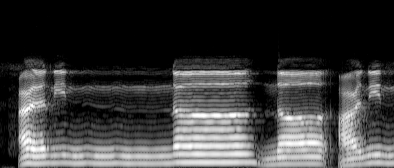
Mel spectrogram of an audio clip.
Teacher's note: Anin na anin, dengungkan dulu 2 harakat. Wajibul gunnah. Na 2 harakat.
